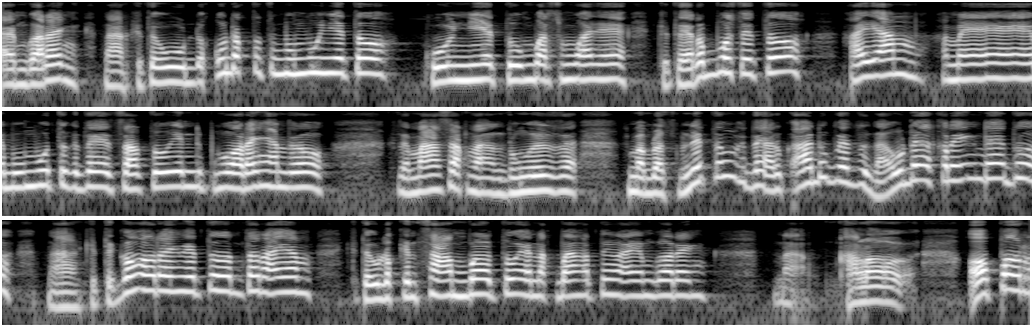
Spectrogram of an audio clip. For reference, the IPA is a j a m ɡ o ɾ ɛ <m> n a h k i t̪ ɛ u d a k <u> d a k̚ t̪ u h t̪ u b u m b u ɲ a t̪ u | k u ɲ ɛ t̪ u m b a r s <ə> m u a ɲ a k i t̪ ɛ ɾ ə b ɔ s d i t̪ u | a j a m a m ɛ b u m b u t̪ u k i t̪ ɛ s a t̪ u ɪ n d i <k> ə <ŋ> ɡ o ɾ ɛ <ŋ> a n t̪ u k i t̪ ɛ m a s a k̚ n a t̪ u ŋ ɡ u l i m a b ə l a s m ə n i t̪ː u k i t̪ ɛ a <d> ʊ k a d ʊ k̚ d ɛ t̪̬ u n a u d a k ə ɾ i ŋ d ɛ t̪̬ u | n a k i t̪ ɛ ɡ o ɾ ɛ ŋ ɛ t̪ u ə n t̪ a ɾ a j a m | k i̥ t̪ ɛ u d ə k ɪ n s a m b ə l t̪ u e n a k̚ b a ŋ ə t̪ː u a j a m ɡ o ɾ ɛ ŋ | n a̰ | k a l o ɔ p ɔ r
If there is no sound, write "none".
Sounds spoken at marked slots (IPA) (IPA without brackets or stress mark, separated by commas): ŋ, u, ə, p, ŋ, ŋ, d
